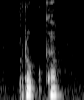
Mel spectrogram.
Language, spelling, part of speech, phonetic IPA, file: Polish, próbka, noun, [ˈprupka], LL-Q809 (pol)-próbka.wav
